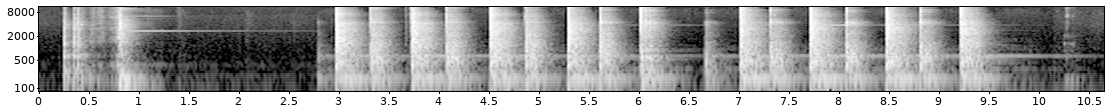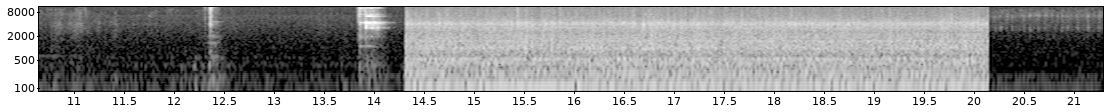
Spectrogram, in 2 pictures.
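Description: A couple of knocks, then about a dozen sharp hammer blows on a punch, roughly two a second, each with a short metallic ring. After a click, a drilling machine runs steadily with a low hum for about six seconds as it drills into a steel plate, then stops suddenly.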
